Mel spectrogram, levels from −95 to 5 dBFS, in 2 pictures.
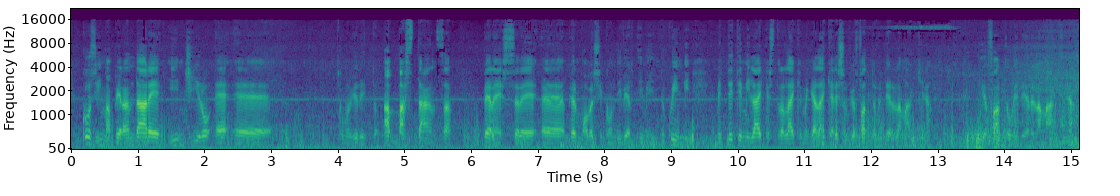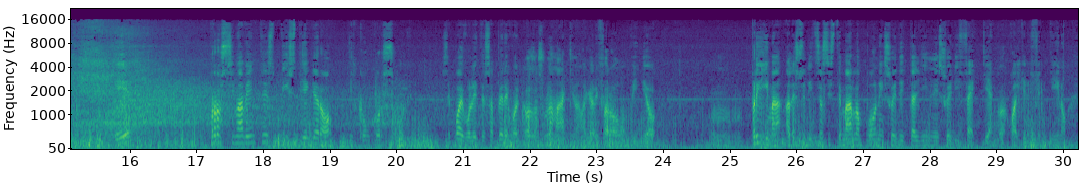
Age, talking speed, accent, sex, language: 40-59, 145 wpm, native, male, Italian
